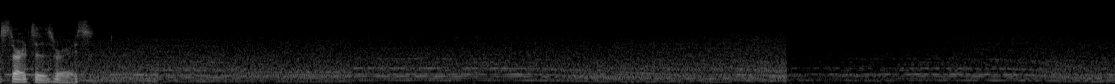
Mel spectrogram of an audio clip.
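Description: Several racing car engines whine loudly at high speed.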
